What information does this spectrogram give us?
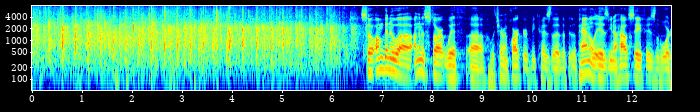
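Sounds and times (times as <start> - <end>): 
audience applause: 0.0 - 6.8
speech: 6.7 - 12.7.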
